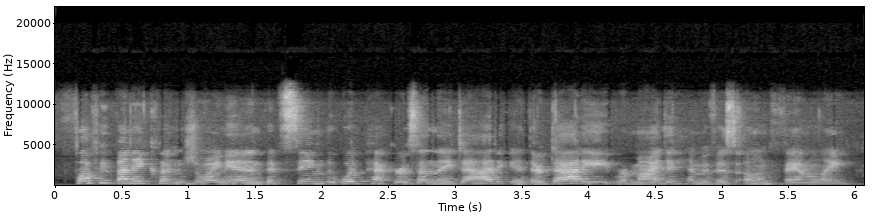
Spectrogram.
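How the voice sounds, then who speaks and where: A woman's voice: a little high, steady tone, normal speed, vocal fry, slight background noise. A woman reading a children's picture book aloud in a storytime style. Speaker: storytime reader, parent. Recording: echoey room.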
